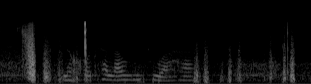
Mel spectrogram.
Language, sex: Southern Sotho, female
